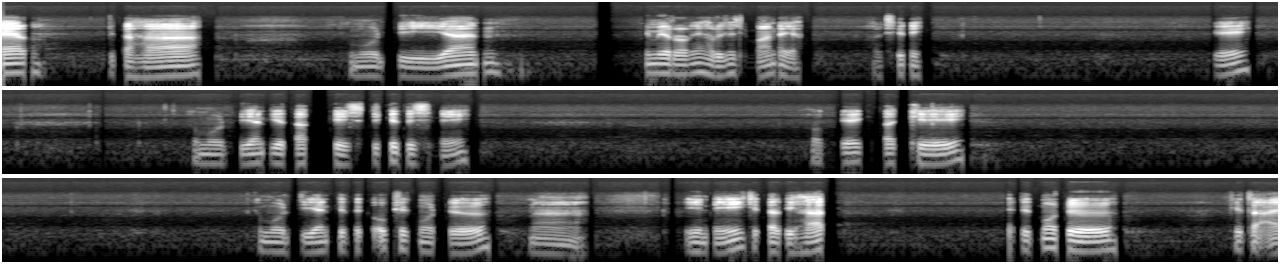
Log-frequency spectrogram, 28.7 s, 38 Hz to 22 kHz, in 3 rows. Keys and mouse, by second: 0.8 h, 7.1 click, 11.6 click, 13.0 `, 15.2 click, 15.2 middle click, 15.2 right click, 16.5 g, 20.9-23.4 drag, 20.9-23.4 middle drag, 20.9-23.4 right drag, 25.2 click, 25.2 middle click, 25.2 right click, 25.4 click.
